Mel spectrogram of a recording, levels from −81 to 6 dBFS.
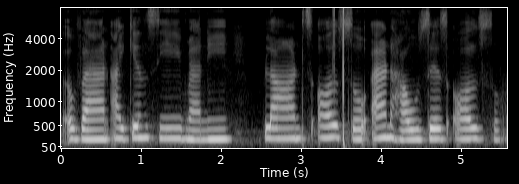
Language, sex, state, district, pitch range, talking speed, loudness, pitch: English, female, Maharashtra, Mumbai Suburban, 205-225 Hz, 120 wpm, -21 LUFS, 215 Hz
